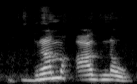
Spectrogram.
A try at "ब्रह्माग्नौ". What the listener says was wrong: हाँ, हमने आप अलग करके मत बोलो, इसको इकट्ठा बोलो। ब्रह्मार्पणम, वो ठीक है, मैं अलग से बुलवाती थी ब्रह्मार्पणम, पर यहाँ पर आप इकट्ठा मिला के बोलो।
